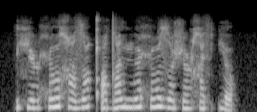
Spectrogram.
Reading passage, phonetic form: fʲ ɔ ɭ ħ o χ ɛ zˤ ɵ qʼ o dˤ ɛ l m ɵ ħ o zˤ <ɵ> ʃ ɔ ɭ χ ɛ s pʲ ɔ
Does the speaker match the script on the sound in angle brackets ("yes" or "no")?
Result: yes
